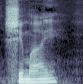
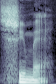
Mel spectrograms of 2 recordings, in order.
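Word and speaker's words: Chimay: И я не говорю в данном случае о коммерческом пиве, но вот это пиво, которое «шимай», я так раньше его произносил, а правильно его надо произносить «шиме».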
